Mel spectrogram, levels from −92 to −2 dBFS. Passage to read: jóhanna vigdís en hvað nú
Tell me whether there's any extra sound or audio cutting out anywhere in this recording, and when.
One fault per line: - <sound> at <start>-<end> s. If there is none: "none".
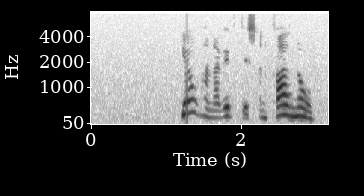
none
